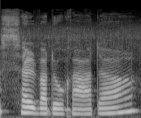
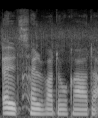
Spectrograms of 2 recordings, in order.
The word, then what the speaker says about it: Selvadorada: Ich denke, ich habe in der vorherigen Folge den Namen falsch ausgesprochen. Ich glaube, es heißt nur Selvadorada und nicht El Selvadorada.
